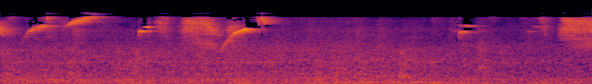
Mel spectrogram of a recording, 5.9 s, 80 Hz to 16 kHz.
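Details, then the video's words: High-pitched bananaquit song from Parnamirim, Rio Grande do Norte: several thin rising and falling squeaky sweeps across the first half, then a couple of faint, isolated high notes. "Sibite endemoniado 2 parnamirim~rn"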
